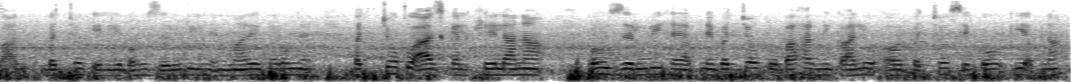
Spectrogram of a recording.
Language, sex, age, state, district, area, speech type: Urdu, female, 60+, Bihar, Supaul, rural, spontaneous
